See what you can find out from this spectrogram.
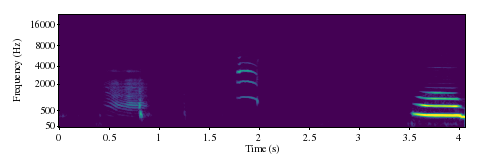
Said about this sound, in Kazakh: Вау, мысық.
